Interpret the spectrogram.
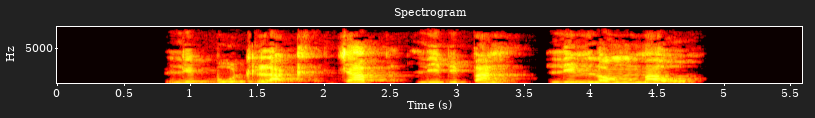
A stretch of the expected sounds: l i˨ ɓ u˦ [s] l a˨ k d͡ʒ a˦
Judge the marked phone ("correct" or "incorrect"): incorrect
